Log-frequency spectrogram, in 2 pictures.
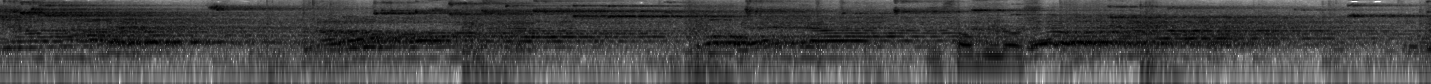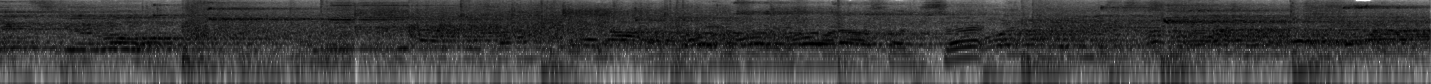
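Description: Basketball game sounds in a large gym: the ball bouncing on the hardwood floor, many short, high-pitched sneaker squeaks, and players' voices calling out.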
